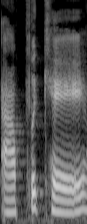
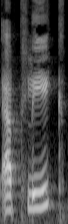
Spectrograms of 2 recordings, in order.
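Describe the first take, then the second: First: The word has an English-style pronunciation. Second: The word has a French-style pronunciation. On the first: The speaker calls it right. "I'm trying to say it your way" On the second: The speaker calls it wrong. "I always say applique the French way"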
